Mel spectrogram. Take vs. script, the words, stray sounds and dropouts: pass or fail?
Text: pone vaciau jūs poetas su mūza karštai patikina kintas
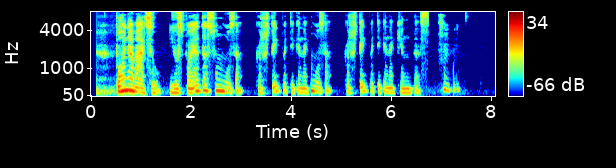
fail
